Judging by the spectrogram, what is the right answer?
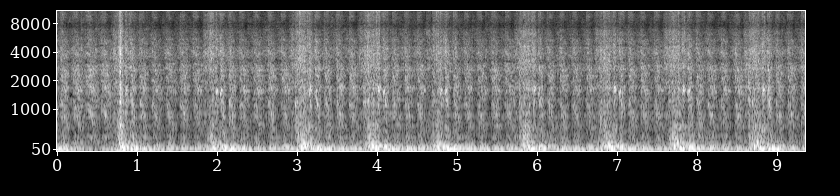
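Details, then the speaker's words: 12-valve Cummins diesel in a 1949 Chevy cab-over pickup, sitting months under snow at about -5°F, no preheater, cold start: slow, laboured cranking with heavy thumps and weak firing puffs, soot visible, never picks up. "well she's firing a little bit so there's a chance look at all that soot and give it a minute here to let that starter cool down"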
